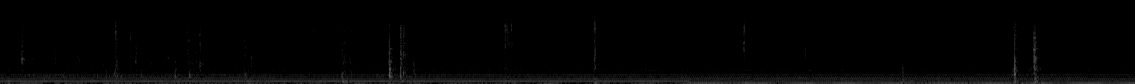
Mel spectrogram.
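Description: Faint, irregular small clicks and taps of hands working the mechanism of a toy submachine gun to get at its spring, a few louder clicks about four seconds in and twice near the end, over a steady low hum.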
